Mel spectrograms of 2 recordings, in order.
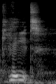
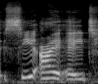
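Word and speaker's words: Ciaté: I say this brand name wrong all the time. I always call it Kate. It's Ciate London, but I always call it Kate, whatever.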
